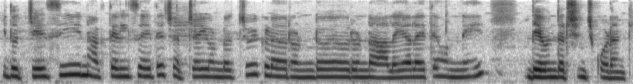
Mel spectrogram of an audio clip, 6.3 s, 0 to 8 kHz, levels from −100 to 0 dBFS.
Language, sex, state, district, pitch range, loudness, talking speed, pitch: Telugu, female, Andhra Pradesh, Chittoor, 255-290 Hz, -18 LUFS, 150 wpm, 270 Hz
